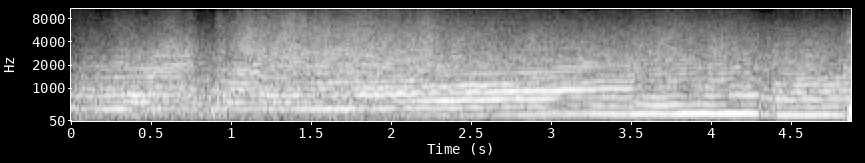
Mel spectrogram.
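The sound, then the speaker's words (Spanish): A loud racing car engine, car number 3 in a race, roars with a raw, thunderous exhaust because its exhaust manifold and pipe have broken, its pitch holding steady and rising slightly as it revs continuously, with no voices present. “El número 3 que fue cómodo primero, hasta que lamentablemente empieza a sonar como un trueno porque se había degollado el múltiple escape, el caño escape.”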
